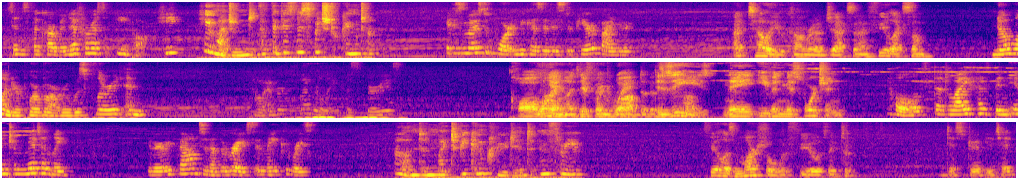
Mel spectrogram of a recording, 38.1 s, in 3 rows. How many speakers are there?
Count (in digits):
7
